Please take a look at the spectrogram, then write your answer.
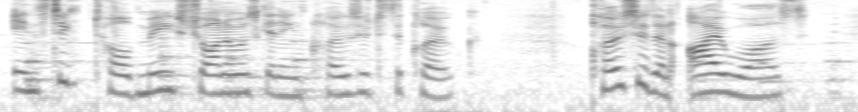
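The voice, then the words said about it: Dramatic podcast narrator voice. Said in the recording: “Why is she talking like that? ... Podcast voice.”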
